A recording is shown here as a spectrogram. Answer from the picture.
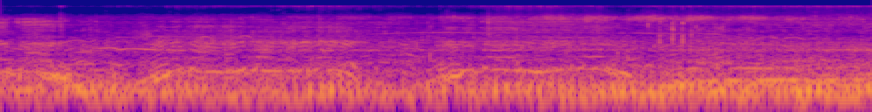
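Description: Voices of a crowd of spectators, with men calling out in long rising-and-falling shouts over a steady low rumble.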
